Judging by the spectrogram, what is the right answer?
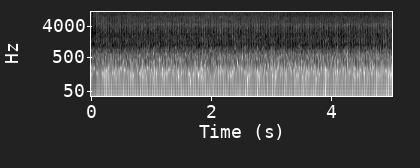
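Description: A small motor running steadily, with a fast, even rattle under a steady mid-pitched whine.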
